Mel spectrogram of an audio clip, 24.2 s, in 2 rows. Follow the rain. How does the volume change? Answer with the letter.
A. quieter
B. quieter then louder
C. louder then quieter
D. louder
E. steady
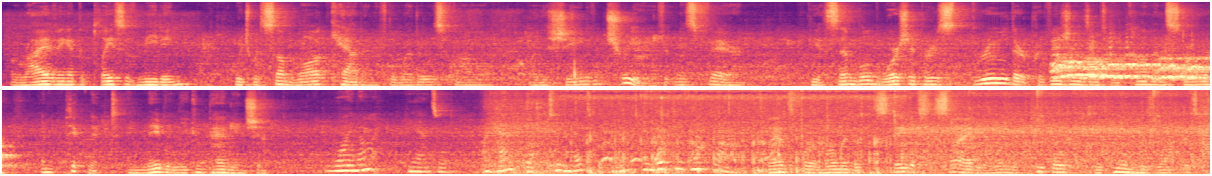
D.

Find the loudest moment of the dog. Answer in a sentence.
The loudest moment of the dog is at 11 seconds.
